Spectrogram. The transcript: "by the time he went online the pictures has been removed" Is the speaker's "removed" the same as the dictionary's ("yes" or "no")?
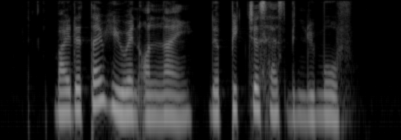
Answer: no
